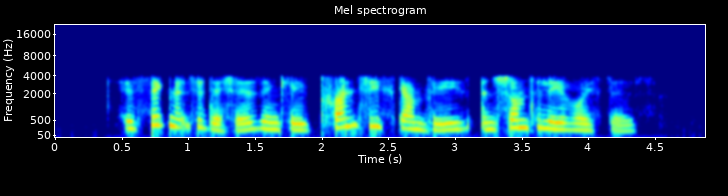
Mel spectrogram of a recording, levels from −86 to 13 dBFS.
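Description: Throughout, the speech has gone through the AMR narrowband mobile codec at a low rate that fits the 5.9 kbps mode. Each 20 ms frame is rebuilt from a vocal-tract model and sparse pulses, so nothing above about 3.8 kHz survives and the voice sounds heavily buzzy and synthetic.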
